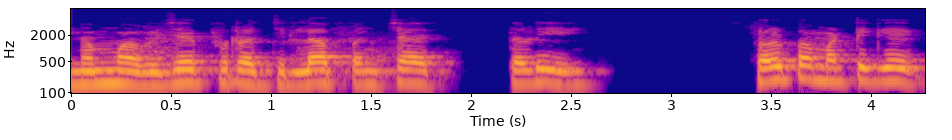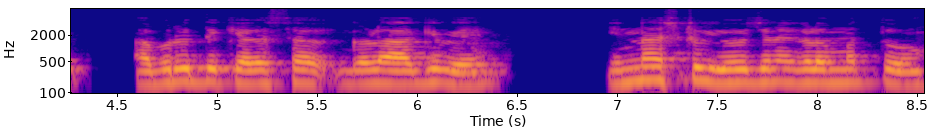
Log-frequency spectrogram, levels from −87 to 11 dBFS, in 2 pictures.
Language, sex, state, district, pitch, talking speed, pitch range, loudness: Kannada, male, Karnataka, Bijapur, 165 Hz, 90 wpm, 155-175 Hz, -16 LUFS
